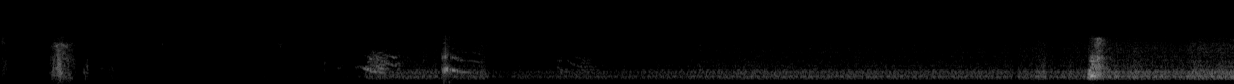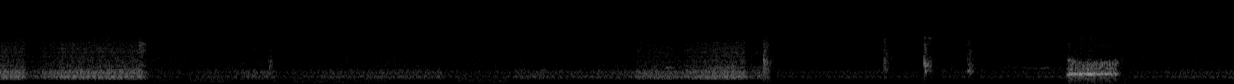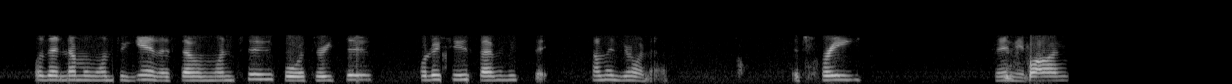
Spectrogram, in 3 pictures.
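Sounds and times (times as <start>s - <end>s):
dog in the background: 3.6s - 4.9s, 10.9s - 11.2s, 22.0s - 23.6s
speech: 25.0s - 31.3s, 32.6s - 33.4s, 34.6s - 35.4s.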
